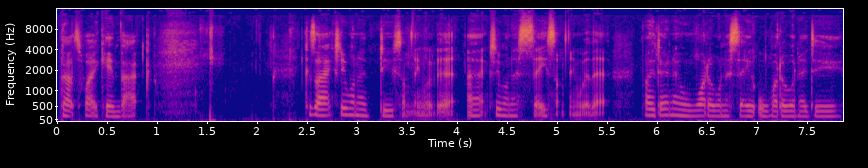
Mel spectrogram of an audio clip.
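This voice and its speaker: Young woman vlogger, soft calming voice, lowish with some fry, loose filler-heavy chat. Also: quick pace. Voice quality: calm, soft voice. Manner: rambling, filler-heavy with many "like"s. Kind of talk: casual talk to camera. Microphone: camera on the speaker.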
